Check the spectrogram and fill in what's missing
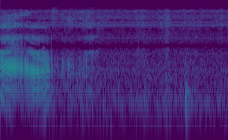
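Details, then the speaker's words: Infant gives one brief, harsh, squeaky voiced cough burst, then quiet room noise; parent calls it a nasty cough. "that was nasty why are you coughing like that"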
